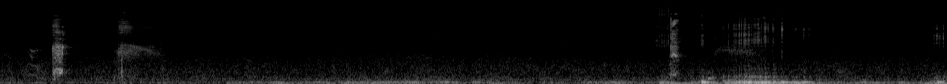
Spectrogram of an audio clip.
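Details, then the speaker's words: Hiccups that started suddenly during an ASMR stream after breathing wrong: several short, abrupt catches of breath at irregular intervals against a quiet background. "No, I just breathed wrong and now I have the hiccups."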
